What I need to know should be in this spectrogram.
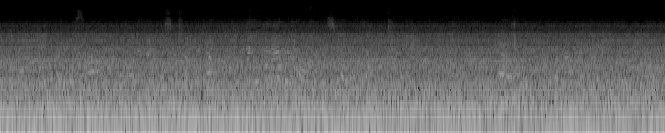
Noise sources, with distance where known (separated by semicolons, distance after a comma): person or small group shouting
